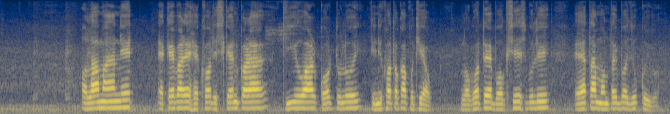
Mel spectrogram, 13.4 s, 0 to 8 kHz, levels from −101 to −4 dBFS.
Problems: constant background noise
